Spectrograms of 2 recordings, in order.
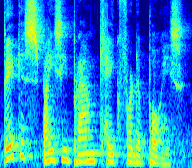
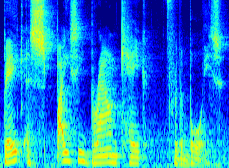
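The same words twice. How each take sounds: First: Slow, higher Polish accent. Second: Said in the usual way. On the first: Shown as a demonstration. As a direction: Polish accent, diphthongs lifting upward. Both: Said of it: "upward inflection naturally".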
